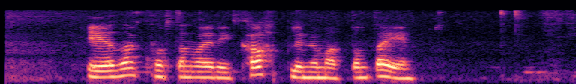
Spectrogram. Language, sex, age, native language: Icelandic, female, 20-29, Icelandic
